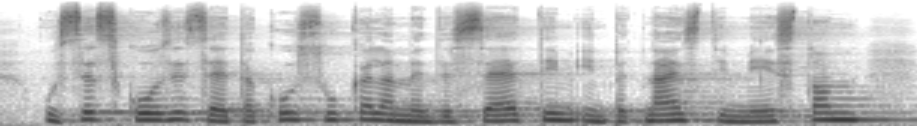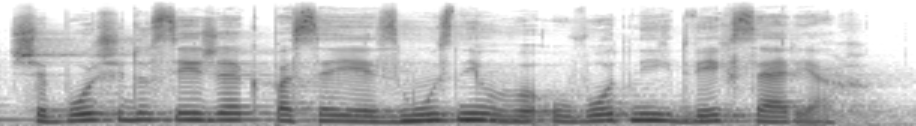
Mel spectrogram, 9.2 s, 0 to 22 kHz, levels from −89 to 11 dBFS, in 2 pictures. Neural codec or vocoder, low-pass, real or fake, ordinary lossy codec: none; 19.8 kHz; real; none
